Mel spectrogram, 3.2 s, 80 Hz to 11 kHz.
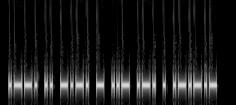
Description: Morse code, heard as a keyed tone, about 35 wpm, 700 Hz. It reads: PICTURE.
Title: Sentences from Top 1000 Words - Review Part 1 - 35wpm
